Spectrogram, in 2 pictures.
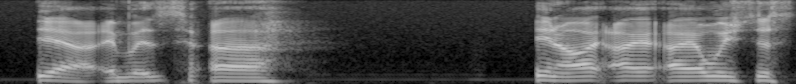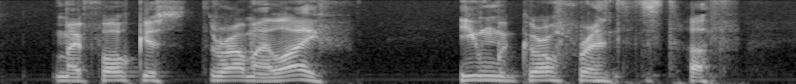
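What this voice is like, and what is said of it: Emotional, choked-up voice. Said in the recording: “I'm getting a little emotional on the radio right now.”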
